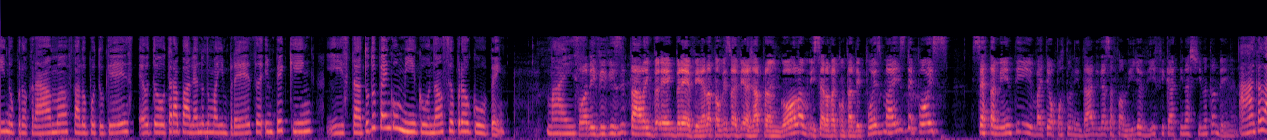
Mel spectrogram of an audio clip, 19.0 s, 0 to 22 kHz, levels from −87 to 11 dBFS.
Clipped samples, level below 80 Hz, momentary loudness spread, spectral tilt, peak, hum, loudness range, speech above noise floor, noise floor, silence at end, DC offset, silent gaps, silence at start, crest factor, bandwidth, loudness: under 0.1%; -56 dBFS; 13 LU; -5 dB/octave; -4 dBFS; none; 7 LU; 30 dB; -52 dBFS; 0 s; under 0.1%; none; 0 s; 20 dB; 7.8 kHz; -23 LUFS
